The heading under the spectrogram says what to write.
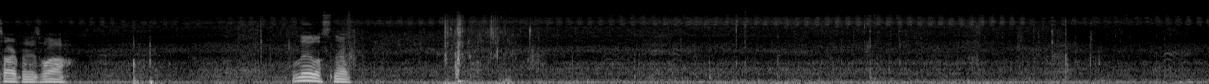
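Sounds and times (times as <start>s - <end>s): insects trilling: 0.0s - 12.0s
low hum: 0.4s - 12.0s
faint ticks: 4.3s - 11.8s.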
